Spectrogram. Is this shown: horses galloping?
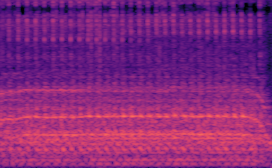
no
